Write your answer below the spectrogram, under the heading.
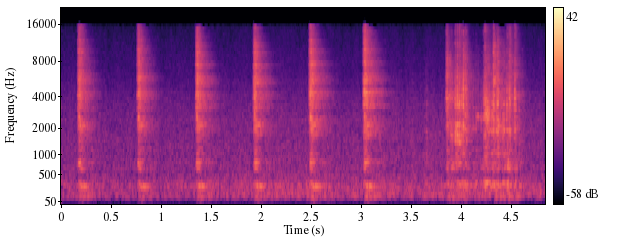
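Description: Evenly spaced sharp ticks, a little under two a second, with a quick run of rapid ticks near the end.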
